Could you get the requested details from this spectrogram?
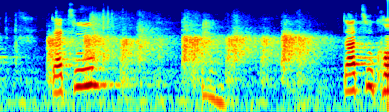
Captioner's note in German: Beifall bei der FDP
